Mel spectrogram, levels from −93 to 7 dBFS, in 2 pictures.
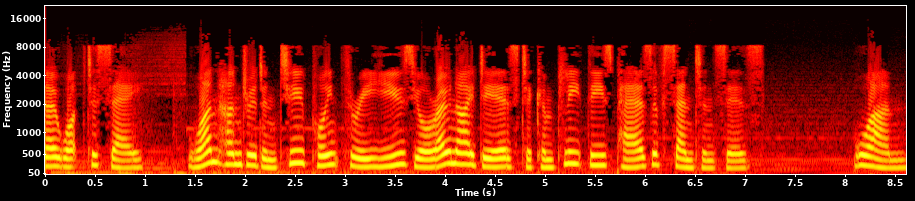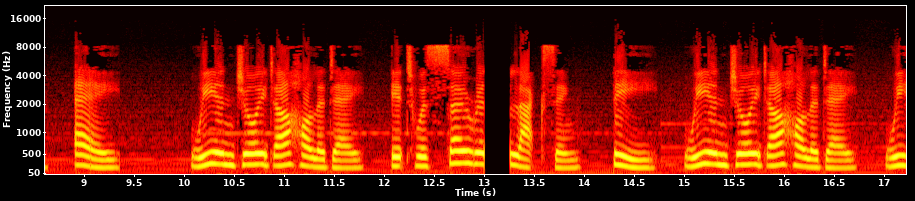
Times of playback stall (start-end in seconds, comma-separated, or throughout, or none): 12.99-13.26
